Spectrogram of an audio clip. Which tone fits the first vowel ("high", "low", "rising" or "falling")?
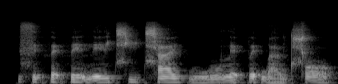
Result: high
